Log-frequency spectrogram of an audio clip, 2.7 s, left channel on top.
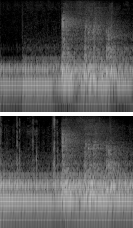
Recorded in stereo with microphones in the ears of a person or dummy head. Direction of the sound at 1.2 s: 25° left (ahead or behind).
